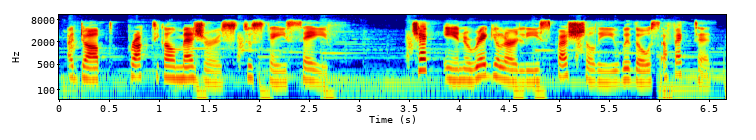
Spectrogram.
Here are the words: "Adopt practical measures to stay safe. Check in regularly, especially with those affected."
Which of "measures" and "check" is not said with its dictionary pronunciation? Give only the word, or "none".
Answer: measures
